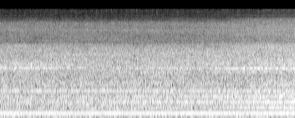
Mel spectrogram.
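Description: A steady machine hum at one fixed pitch with a few overtones, over a faint hiss, holding level throughout.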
